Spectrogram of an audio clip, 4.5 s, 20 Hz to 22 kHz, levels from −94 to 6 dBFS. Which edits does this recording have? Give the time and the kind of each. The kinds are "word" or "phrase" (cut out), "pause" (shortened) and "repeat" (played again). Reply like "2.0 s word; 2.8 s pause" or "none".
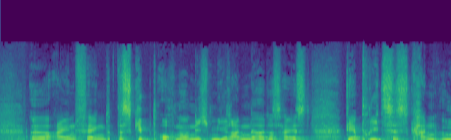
3.4 s word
